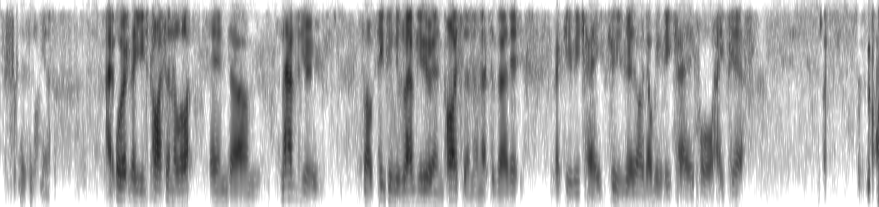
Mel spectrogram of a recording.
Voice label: decoded speech, 7177KHz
